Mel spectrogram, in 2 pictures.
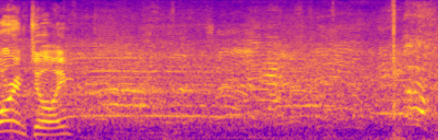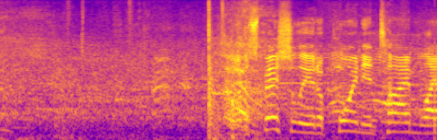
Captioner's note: crowd chatter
